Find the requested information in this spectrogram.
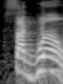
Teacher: você tem que lembrar que o som aqui é o som de U. Então é uma vogal no meio e 2 semivogais. saguão, porque o som é de U. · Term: tritongo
